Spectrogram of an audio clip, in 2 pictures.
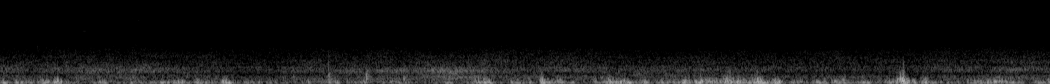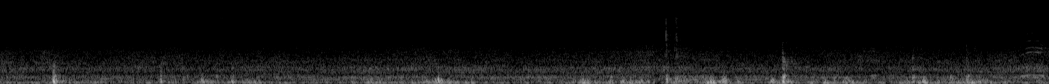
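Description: Wind rumbling on the microphone, with a few sharp thuds from a basketball in play, the loudest about nine and eleven seconds in.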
